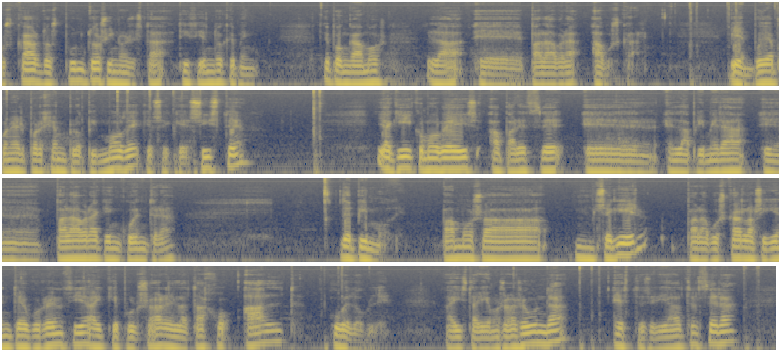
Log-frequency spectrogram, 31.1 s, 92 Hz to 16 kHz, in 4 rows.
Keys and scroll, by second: 7.0-10.3 typing, 10.9 Return, 26.6 alt+w, 29.2 alt+w, 30.8 alt+w.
